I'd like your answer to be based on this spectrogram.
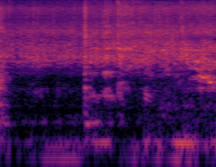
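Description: Chopped vegetables and capsicum sizzle and fry in a pan, with the steady hiss of hot oil and scraping stir strokes of a spatula cutting through now and then.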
